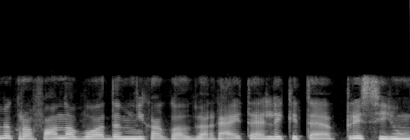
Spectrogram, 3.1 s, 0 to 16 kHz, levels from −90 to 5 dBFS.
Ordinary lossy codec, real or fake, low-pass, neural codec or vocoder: AAC, 96 kbps; fake; 7.2 kHz; codec, 16 kHz, 4 kbps, FunCodec, trained on Chinese and English, 50 frames a second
